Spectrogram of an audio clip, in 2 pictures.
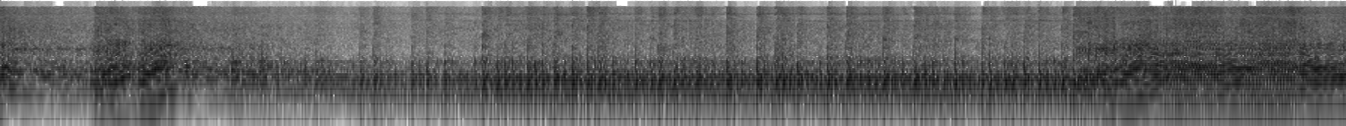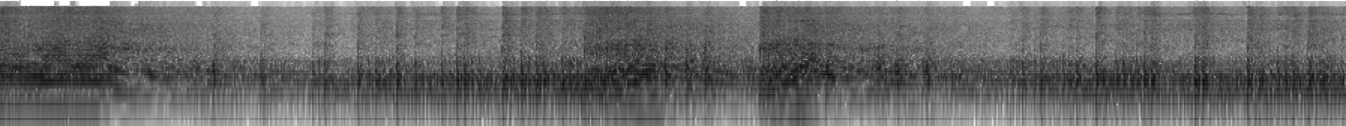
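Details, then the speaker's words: Used chainsaw with manual oiler only and missing muffler, restarted with decompression valve pushed in: crisp buzzing idle climbing cleanly through several quick revs and settling back without stumbling; normal running. "Yes, she does sound amazing. Let's listen to her fire right back up. Push your decomp in, turn her on."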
